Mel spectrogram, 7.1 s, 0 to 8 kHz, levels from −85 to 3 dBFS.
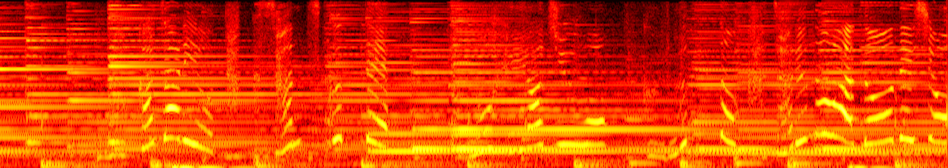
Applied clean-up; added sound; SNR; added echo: none; Harp; 1 dB; none.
